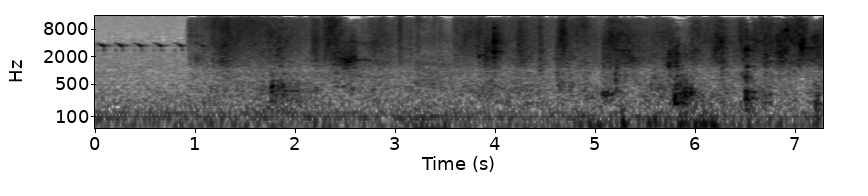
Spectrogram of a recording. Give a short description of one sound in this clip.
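Footsteps walk away across a floor indoors.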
